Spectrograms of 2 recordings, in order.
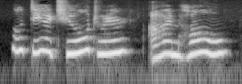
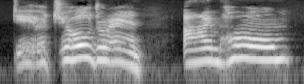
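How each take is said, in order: First: Very high mother-goat falsetto; wolf putting on a sweet mummy voice; soft, tender imitation. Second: Loud, gruff wolf calling out; big bad wolf posing as mother; deep gruff wolf. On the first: Wolf poses as Mother Goat at the door, tender falsetto. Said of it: "made his voice soft and tender". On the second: Wolf calls to the kids at the door, deep and gruff. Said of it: "You have a deep, gruff voice". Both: A narrator's reading.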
